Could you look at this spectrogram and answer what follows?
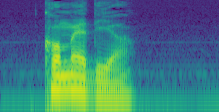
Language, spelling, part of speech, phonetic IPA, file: Polish, komedia, noun, [kɔ̃ˈmɛdʲja], Pl-komedia.ogg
